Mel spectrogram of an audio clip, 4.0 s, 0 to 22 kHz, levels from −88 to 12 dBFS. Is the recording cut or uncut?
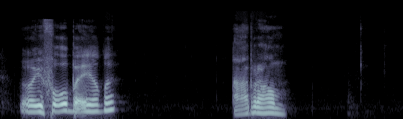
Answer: uncut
